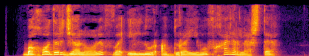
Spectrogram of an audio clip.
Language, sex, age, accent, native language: Uzbek, female, 18-24, Navoiy, Uzbek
